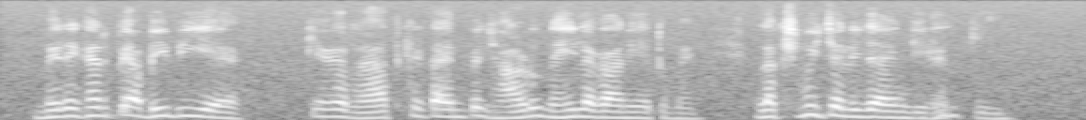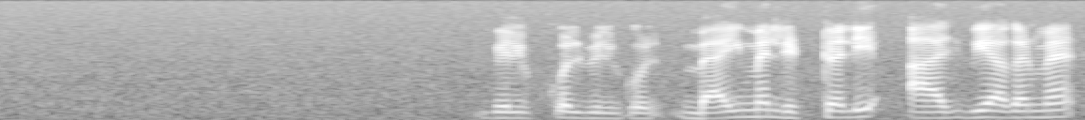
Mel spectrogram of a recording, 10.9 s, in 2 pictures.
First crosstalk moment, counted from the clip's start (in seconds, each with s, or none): none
